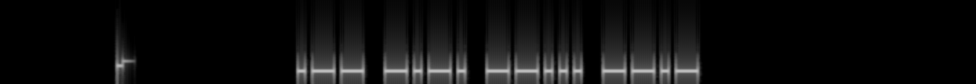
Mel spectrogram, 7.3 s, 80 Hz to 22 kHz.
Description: Morse code, heard as a keyed tone, about 22 wpm, 700 Hz. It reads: WC7Q
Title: Call Signs - 22wpm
